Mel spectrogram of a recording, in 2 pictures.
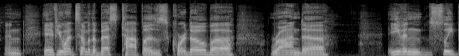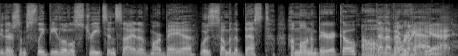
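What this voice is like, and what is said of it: Wisconsin accent. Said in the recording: “A Wisconsin accent?”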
